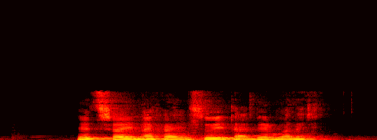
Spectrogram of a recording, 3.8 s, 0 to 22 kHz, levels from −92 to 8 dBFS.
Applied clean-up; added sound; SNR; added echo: neural separator model SepFormer DNS4.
